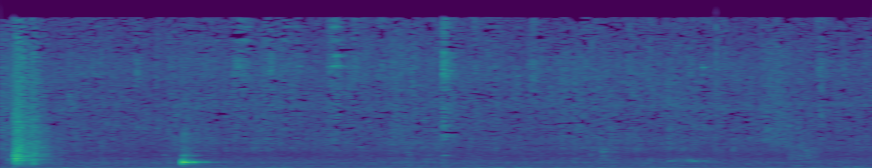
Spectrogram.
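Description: Sliced tomatoes tipped into a hot nonstick pan of frying onions and herbs, sizzling in the oil. A loud burst right at the start and a few sharp knocks in the first few seconds, then steady sizzling.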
